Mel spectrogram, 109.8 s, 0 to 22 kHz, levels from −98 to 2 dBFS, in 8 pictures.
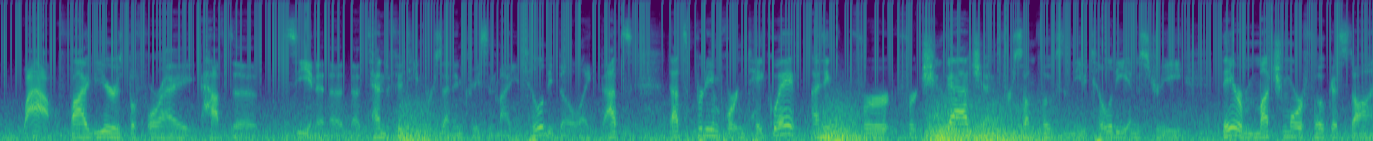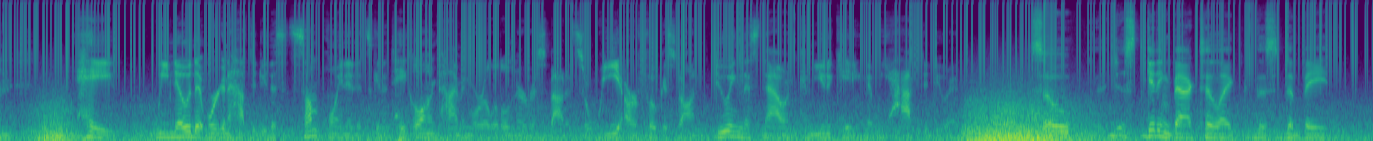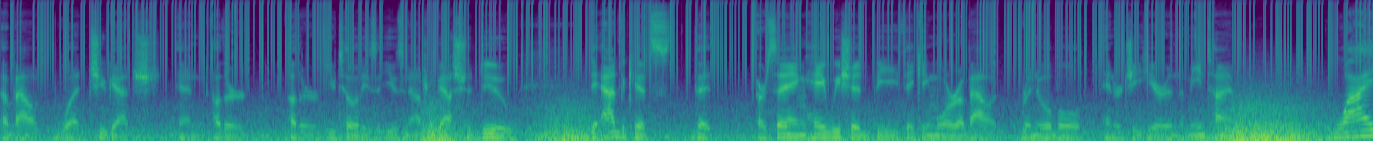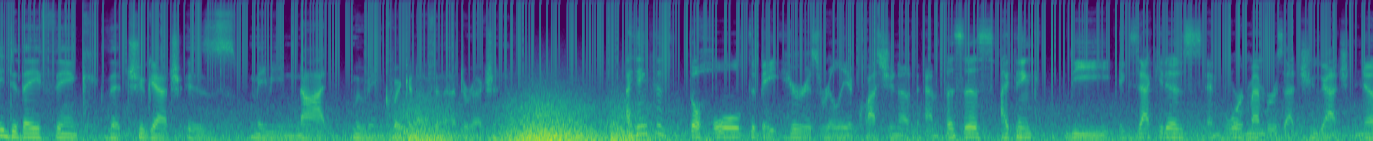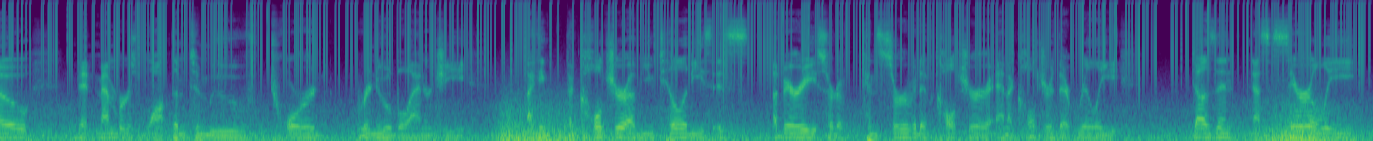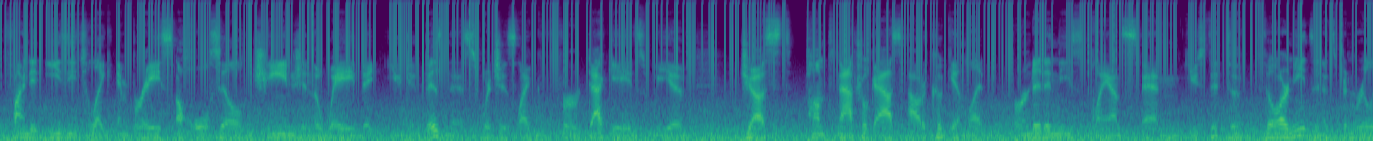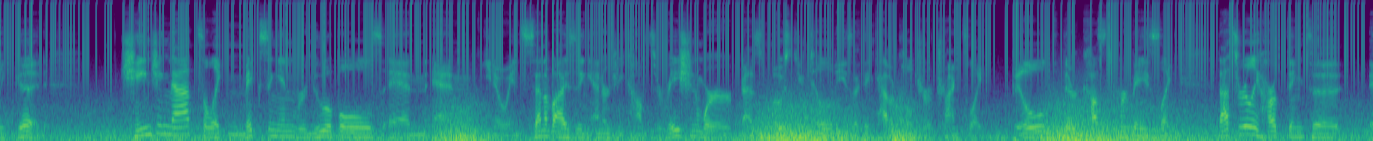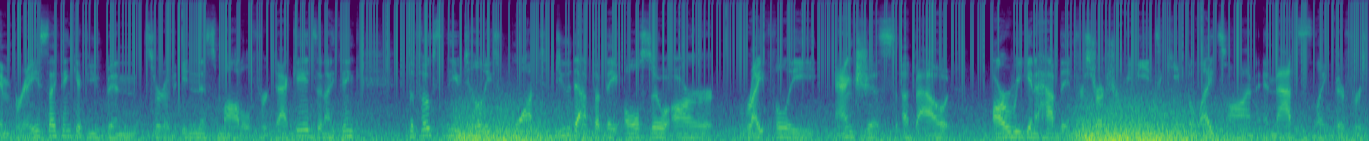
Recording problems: wind noise on the microphone; heavy; 7 dB below the speech
crackle, like an old record; loud; 10 dB below the speech

